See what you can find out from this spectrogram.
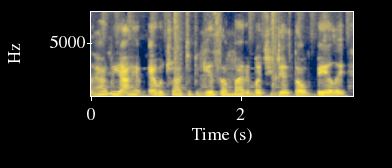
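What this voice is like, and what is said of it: Low, unwell-sounding voice. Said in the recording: “Please excuse my voice because it's kind of low today ... I wasn't feeling too well. I was up under the weather”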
